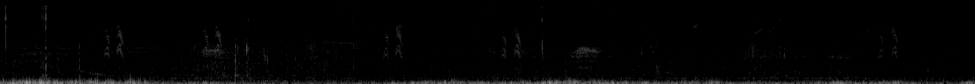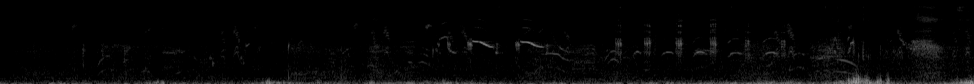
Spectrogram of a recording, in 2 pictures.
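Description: Birds chirping and calling, with short rising and falling calls that cluster about two-thirds of the way through and again near the end, over a low uneven rumble.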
